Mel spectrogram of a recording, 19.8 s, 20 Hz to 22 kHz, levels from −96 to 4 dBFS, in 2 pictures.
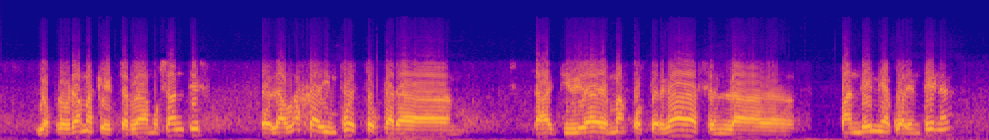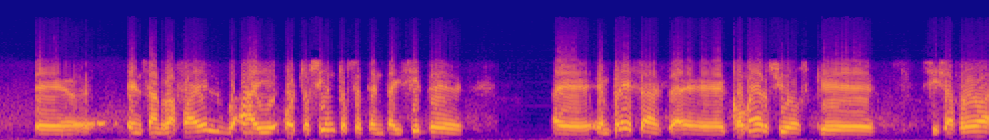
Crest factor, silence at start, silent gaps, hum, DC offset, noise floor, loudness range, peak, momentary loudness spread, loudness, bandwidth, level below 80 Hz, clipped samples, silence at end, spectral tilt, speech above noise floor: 12 dB; 0.35 s; none; none; under 0.1%; -61 dBFS; 2 LU; -4 dBFS; 7 LU; -17 LUFS; 6.6 kHz; -54 dBFS; under 0.1%; 0 s; -5.5 dB/octave; 45 dB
